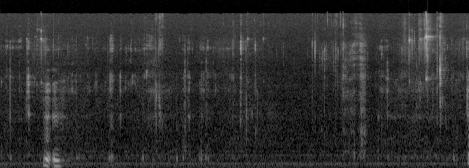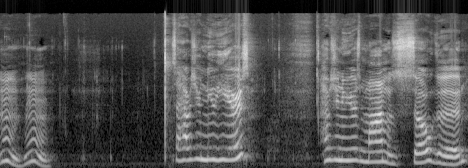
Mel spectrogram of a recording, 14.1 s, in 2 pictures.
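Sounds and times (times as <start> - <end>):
close chewing mouth sounds: 0.0 - 4.0, 4.6 - 7.0, 7.7 - 9.5.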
